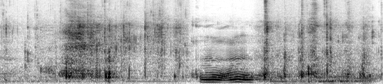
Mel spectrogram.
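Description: Close-miked biting and chewing of braised pig offal, with wet clicks and smacks. About three seconds in comes a short hummed "mmm" that wavers in pitch.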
